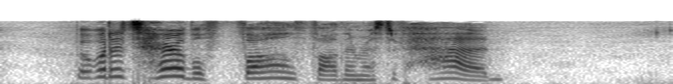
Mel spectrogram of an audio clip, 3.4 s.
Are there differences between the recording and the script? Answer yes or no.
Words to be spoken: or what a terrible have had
yes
